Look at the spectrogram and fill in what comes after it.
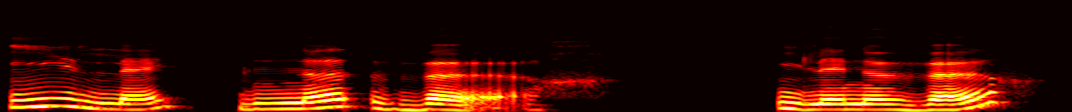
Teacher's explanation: “Neuf” doesn’t end with a silent consonant. But its [f] sound is pronounced [v]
